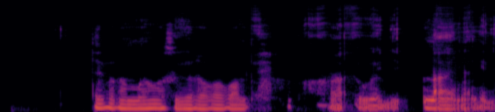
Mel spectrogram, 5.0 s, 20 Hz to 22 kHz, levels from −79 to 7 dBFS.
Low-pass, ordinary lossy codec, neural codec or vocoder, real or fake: none; none; codec, 44.1 kHz, 7.8 kbps, Pupu-Codec; fake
